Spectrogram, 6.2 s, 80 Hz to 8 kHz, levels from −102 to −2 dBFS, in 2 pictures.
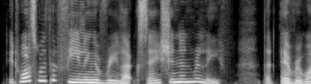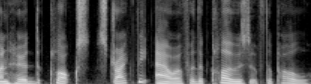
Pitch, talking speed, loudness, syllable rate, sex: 220 Hz, 230 wpm, -18 LUFS, 6.1 syllables/s, female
